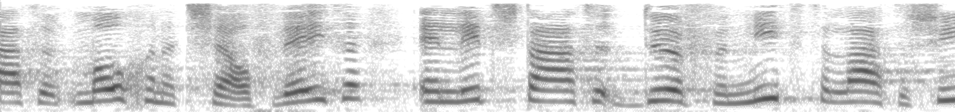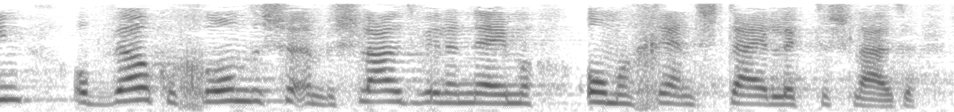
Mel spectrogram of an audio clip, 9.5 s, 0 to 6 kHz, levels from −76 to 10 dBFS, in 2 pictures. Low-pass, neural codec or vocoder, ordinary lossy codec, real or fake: 5.4 kHz; none; MP3, 32 kbps; real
